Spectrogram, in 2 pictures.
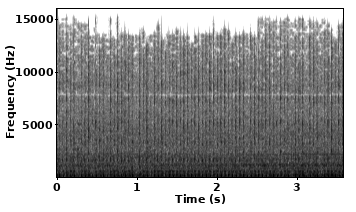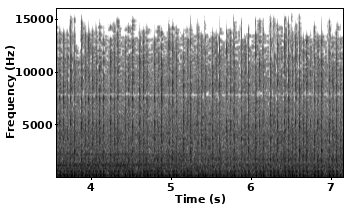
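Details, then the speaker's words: Honda HT3813 engine during compression testing (front cylinder about 90-95 psi): lumpy, uneven idle pulsing about 160 a minute, running on only one cylinder at first startup; no valve ticking or obvious head leak; owner guesses valves, unconfirmed. "it starts up really really good but like I said in previous video it only runs on the one cylinder at first startup"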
